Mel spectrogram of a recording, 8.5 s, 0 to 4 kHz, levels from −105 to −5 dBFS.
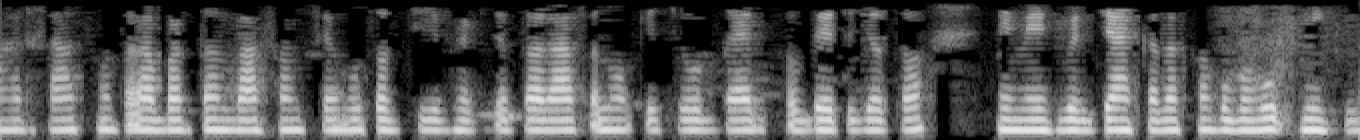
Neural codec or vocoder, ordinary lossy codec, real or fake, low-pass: none; MP3, 16 kbps; real; 3.6 kHz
